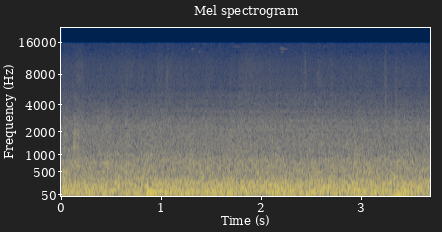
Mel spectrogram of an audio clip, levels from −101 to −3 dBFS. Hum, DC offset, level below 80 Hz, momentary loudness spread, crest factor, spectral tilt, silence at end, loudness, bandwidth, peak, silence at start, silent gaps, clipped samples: none; under 0.1%; -30 dBFS; 2 LU; 14 dB; -8 dB/octave; 0 s; -26 LUFS; 15 kHz; -10 dBFS; 0 s; none; under 0.1%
